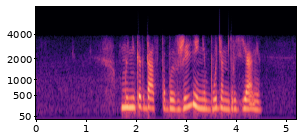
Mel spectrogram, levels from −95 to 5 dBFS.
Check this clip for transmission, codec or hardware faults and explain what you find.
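Two faults are present: narrowband mobile coding throughout, and a brief dropout near the end.

For the whole clip, the speech sounds boxed-in and buzzy, with nothing below 150 Hz or above 3.6 kHz and a plainly synthetic edge. This is the AMR narrowband mobile codec, which rebuilds speech from a vocal-tract model and sparse pulses. The degree of damage fits a mid-rate mode around 10 kbps.

From 4.06 to 4.14 s, the sound smears and sags for about 60 ms, then returns slightly rough. These are lost AMR speech frames: the decoder repeated its last good pitch and tract settings at falling gain, which fits three consecutive 20 ms frames going missing.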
